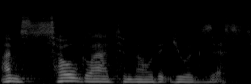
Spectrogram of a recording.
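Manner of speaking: put-on whisper. Retelling what a friend whispered in the ear at goodbye: retelling a whisper. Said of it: "he whispers in my ear".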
